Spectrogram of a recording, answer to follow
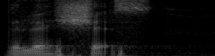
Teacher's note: Y la S, es una SH.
